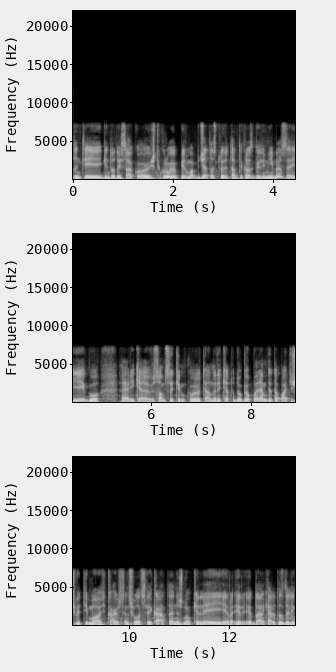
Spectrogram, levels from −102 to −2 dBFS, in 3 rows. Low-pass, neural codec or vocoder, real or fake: 7.2 kHz; codec, 16 kHz, 4 kbps, X-Codec, HuBERT features, trained on balanced general audio; fake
